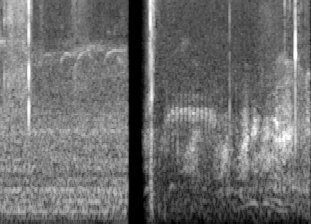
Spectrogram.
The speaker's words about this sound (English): Now, this is a recording for no other reason than I want you to hear the sounds of the frogs of Tuscany, the happy, happy frogs in a natural spring. So here you go. Happy frogs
